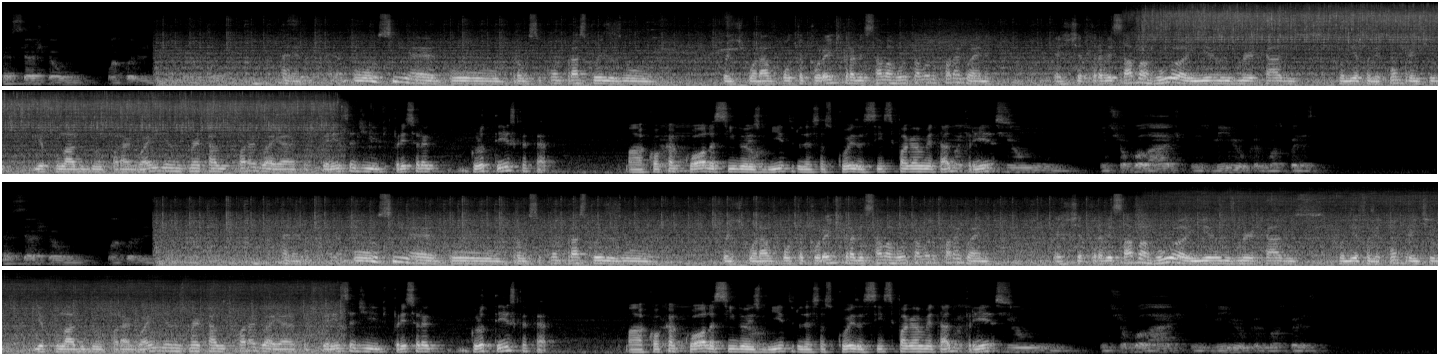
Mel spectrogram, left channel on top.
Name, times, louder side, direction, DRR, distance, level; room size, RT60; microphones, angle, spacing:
voice 1, 0.0-3.4 10.7-11.1 20.9-21.3 21.8-22.0 23.8-25.1 25.3-27.5, left 2 dB, 20° left, 4.0 m, -35 dB
sound 1, 1.5-17.8, right 2 dB, 70° right, 0.9 m, -30 dB
voice 2, 2.8-6.6 7.2-9.9 10.5-19.8 20.6-24.3, right 1 dB, 10° right, 0.4 m, -21 dB
Sink (filling or washing), 5.6-19.3, left 10 dB, 50° left, 1.1 m, -38 dB
sound 2, 12.6-21.1, equal, 90° right, 3.0 m, -49 dB
9.1 x 6.7 x 4.2 m
head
